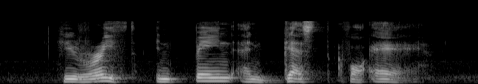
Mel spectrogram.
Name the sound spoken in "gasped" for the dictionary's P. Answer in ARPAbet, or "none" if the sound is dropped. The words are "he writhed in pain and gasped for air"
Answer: none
